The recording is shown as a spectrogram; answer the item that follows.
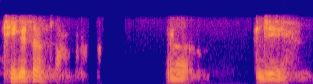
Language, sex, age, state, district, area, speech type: Urdu, male, 30-45, Delhi, North East Delhi, urban, conversation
